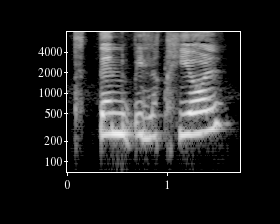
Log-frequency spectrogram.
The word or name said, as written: ttenbilqyol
